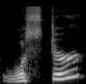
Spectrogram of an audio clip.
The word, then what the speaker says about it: Worcester: Worcester, I'm going to guess, because that's the way we pronounce it out east of the U.S.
